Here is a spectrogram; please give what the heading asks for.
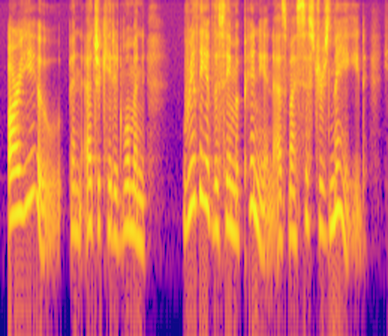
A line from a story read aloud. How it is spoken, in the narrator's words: he exclaimed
